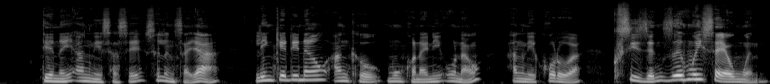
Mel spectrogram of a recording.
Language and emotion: Bodo, happy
